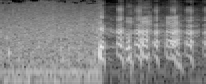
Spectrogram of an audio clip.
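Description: Water pouring from a plastic pitcher into a water-filled patio bowl, a steady splashing rush that cuts off suddenly about a second in.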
